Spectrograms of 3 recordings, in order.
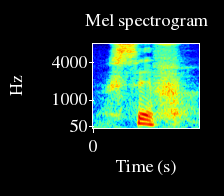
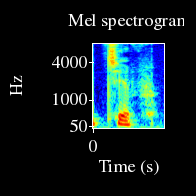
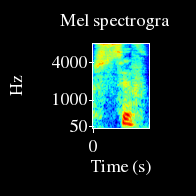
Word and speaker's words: chef: CHIF सेफ, ठीक, ना कि चेफ, चेफ नहीं गलत है वो, CHEF सेफ पढ़ा जाता है, ठीक है।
